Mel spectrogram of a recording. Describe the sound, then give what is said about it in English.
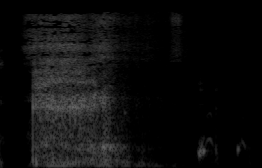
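A person fakes a snore with one loud, rasping, throaty breath lasting about a second, followed by a couple of short, soft vocal sounds. “That was a fake snoring sound.”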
